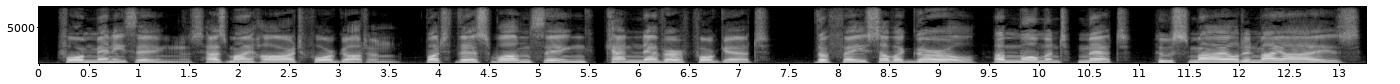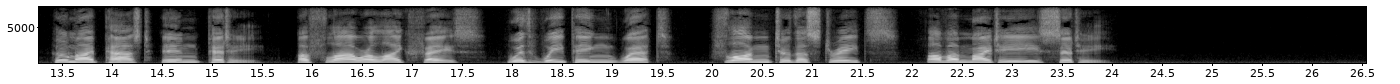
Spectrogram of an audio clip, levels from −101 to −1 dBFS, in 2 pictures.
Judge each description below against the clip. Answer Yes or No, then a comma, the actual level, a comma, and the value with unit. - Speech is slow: Yes, slow, 105 wpm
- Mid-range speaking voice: Yes, medium, 160 Hz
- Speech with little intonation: No, average, 5.3 semitones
